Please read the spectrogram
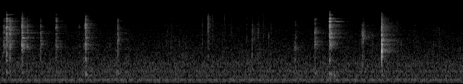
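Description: Small metal clicks and clinks of a screw, bracket and tool being handled as a screw is fitted and tightened: a cluster of sharp clicks in the first second, then two louder ones about three and a half seconds in, over a faint steady hum.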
